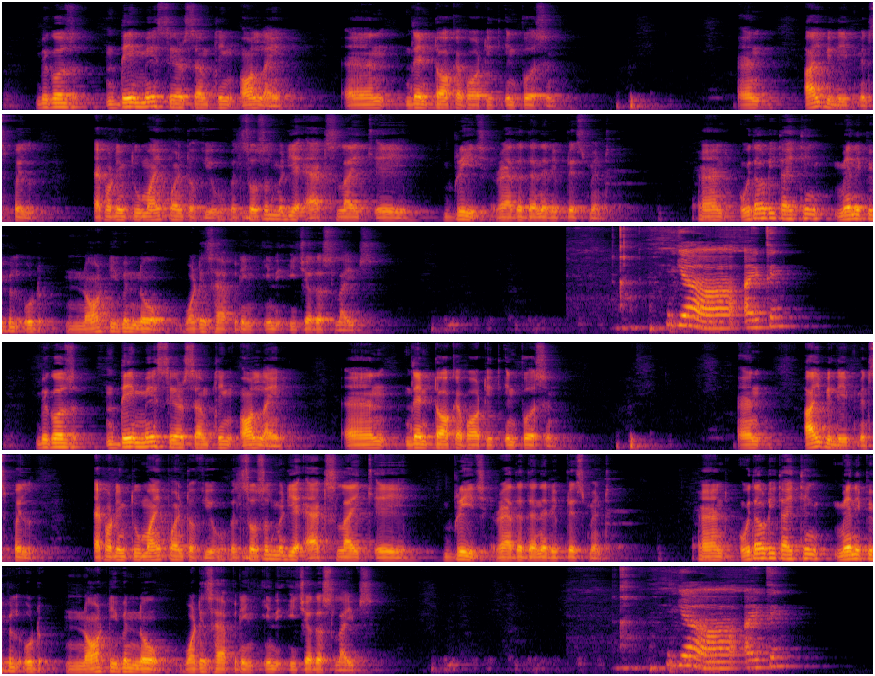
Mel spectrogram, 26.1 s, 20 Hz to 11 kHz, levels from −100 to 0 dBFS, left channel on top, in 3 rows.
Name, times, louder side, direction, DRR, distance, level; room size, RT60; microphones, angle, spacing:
voice 1, 0.3-0.8 1.0-2.9 3.4-5.6 7.4-7.6 8.0-9.0 9.6-12.8 13.1-14.8 15.7-21.1 21.9-22.0, right 3 dB, 30° right, 11 dB, 0.4 m, -26 dB
voice 2, 23.6-25.3, left 3 dB, 45° left, 6 dB, 1.0 m, -28 dB
10.5 x 5.4 x 4.6 m, 0.65 s
head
